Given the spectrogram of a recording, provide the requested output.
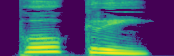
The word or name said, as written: ಪೊಗರಿ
